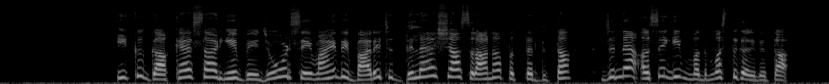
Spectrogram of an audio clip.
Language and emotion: Dogri, happy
